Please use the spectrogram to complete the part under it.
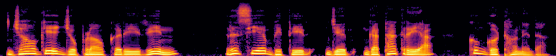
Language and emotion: Santali, neutral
